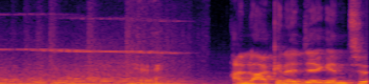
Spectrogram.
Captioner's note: snickers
